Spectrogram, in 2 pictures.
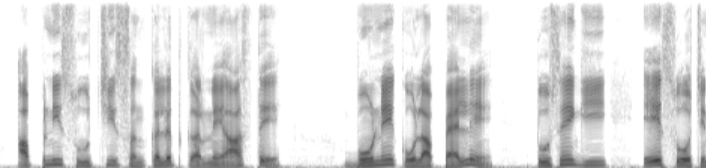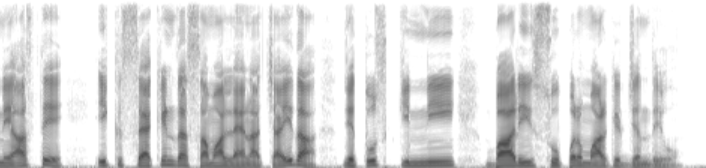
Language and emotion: Dogri, neutral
